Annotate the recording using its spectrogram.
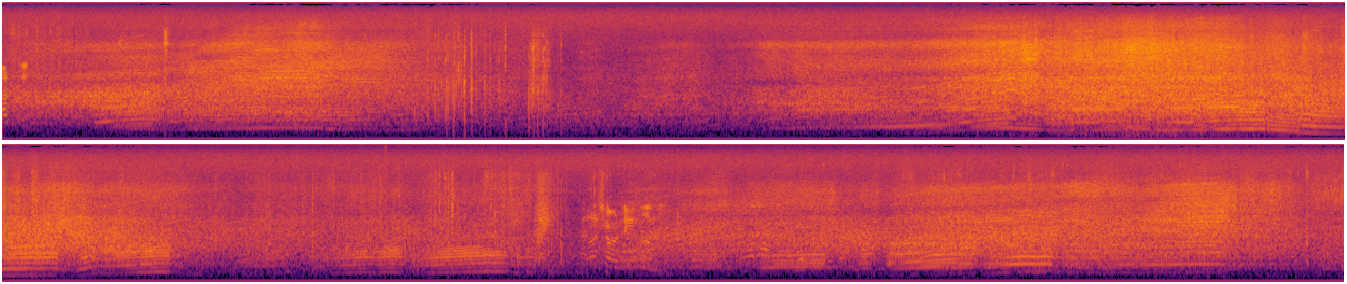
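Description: A rally car engine revs hard, rising and falling in pitch as the car slides past.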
